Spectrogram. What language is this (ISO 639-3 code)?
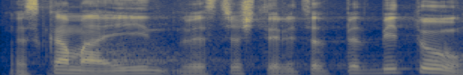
ces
